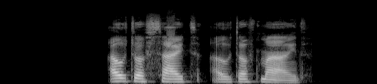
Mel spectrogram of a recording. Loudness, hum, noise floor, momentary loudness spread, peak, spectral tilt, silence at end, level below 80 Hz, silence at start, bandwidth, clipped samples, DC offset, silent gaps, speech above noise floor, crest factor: -20 LUFS; none; -84 dBFS; 8 LU; 0 dBFS; -4.5 dB/octave; 0.75 s; -60 dBFS; 1.1 s; 12 kHz; under 0.1%; under 0.1%; none; 65 dB; 22 dB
